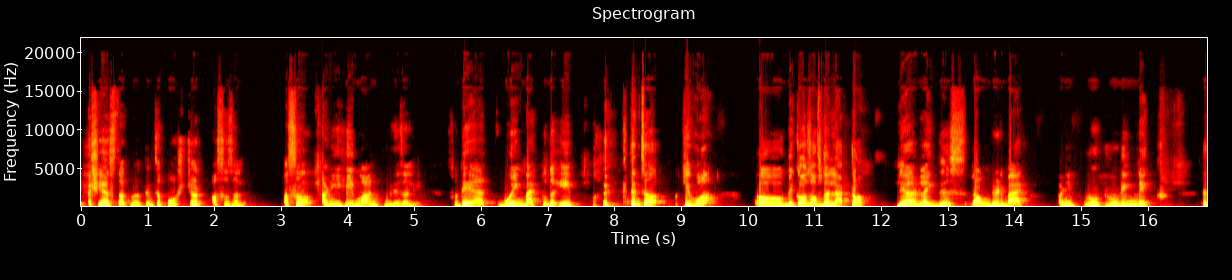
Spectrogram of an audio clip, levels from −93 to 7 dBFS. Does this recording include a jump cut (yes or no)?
no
